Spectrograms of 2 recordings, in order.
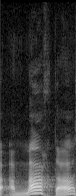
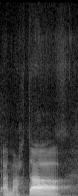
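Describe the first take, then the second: First: Amarta said slowly with the stress held back on the middle syllable, the wrong reading. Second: Amarta said slowly with the stress moved down onto the last syllable, amarTA; slow Amarta with the stress on the final ta; correct stress. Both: Shown as a demonstration. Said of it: "l'accent est descendu".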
